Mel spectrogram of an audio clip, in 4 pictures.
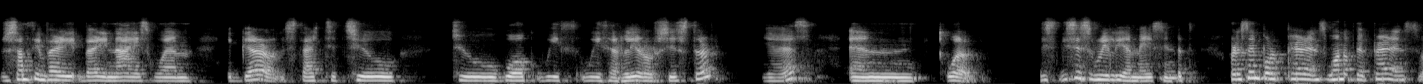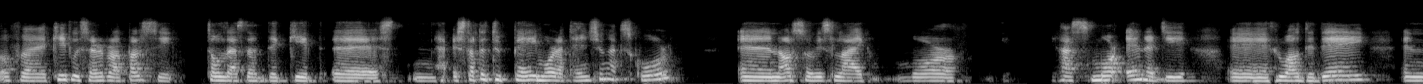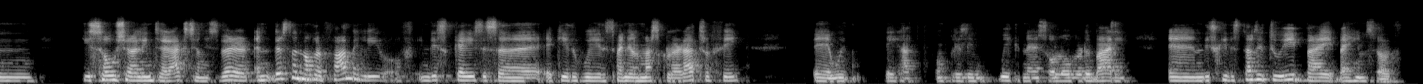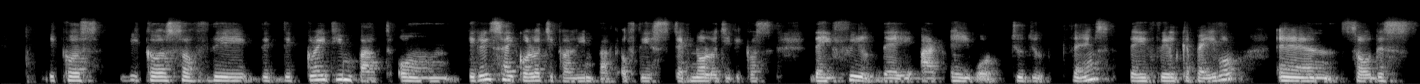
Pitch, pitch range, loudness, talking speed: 175 Hz, 160-195 Hz, -16 LUFS, 145 wpm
